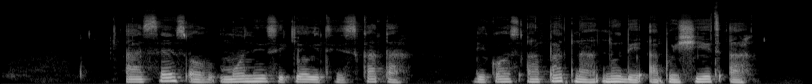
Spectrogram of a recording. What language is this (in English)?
Nigerian Pidgin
